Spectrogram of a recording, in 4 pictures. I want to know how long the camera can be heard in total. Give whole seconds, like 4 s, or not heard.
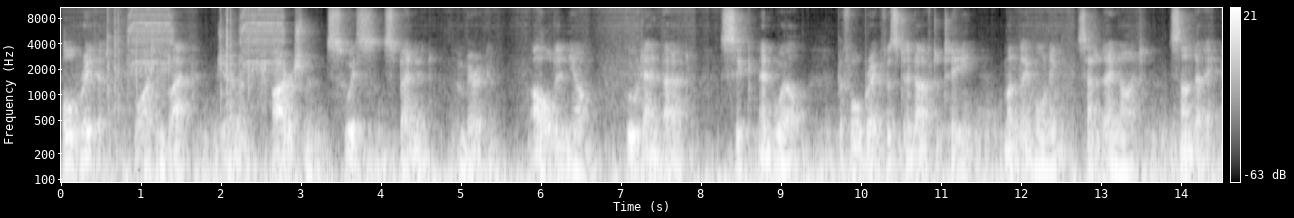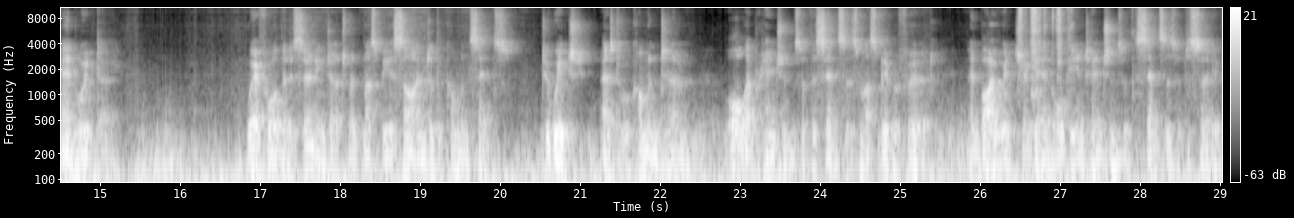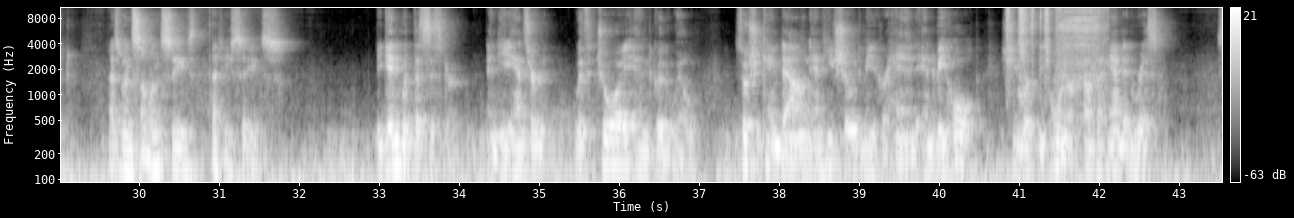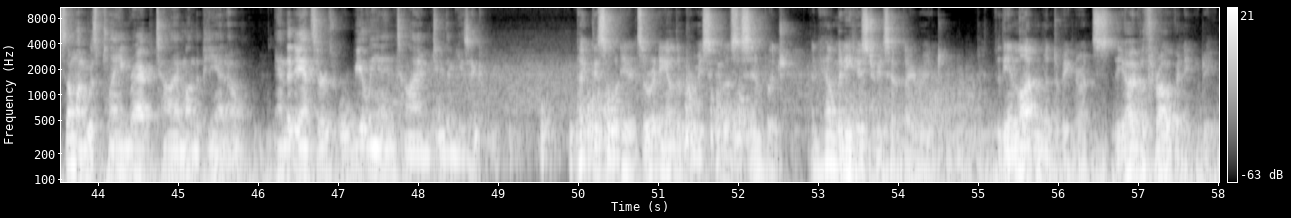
4 s.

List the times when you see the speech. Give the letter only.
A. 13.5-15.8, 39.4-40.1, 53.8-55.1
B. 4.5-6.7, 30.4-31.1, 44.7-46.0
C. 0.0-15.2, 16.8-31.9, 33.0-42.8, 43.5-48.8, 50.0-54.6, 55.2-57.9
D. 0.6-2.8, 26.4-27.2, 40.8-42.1
C.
